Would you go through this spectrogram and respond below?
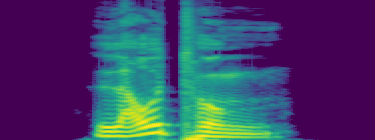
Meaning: pronunciation
- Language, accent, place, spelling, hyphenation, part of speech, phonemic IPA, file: German, Germany, Berlin, Lautung, Lau‧tung, noun, /ˈlaʊ̯tʊŋ/, De-Lautung.ogg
